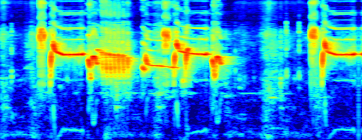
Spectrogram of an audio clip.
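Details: Lure recording of a rufous-fronted prinia in lively song. Bright whistled phrases with chirpy onsets and a grating buzzy note are followed by a gap of nearly a second, then another whistled phrase begins.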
